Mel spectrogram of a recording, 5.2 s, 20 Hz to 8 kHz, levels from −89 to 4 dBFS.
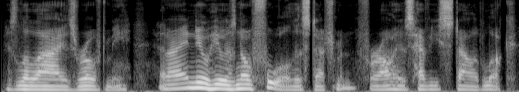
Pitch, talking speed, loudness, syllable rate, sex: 125 Hz, 230 wpm, -17 LUFS, 5.2 syllables/s, male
